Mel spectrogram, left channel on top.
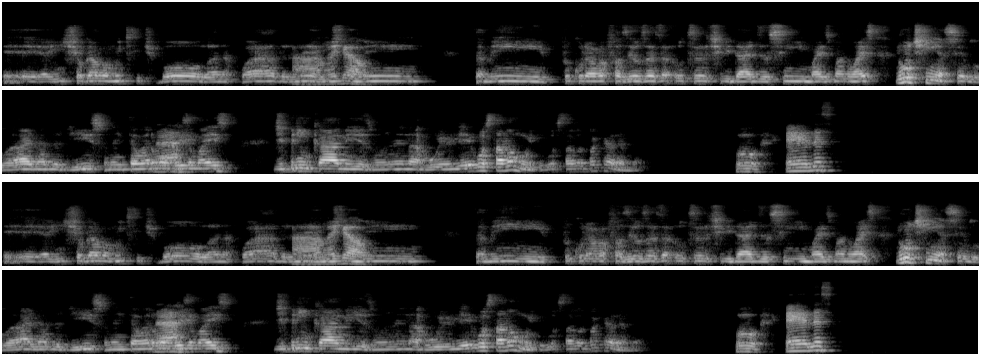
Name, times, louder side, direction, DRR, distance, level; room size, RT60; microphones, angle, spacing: voice 1, 0.0-4.1 4.7-12.0 12.5-16.1, left 2 dB, 80° left, 0.6 m, -25 dB
voice 2, 2.9-3.7 11.3-11.7 17.1-18.1, right 3 dB, 25° right, 0.4 m, -24 dB
2.2 x 2.1 x 3.1 m
head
